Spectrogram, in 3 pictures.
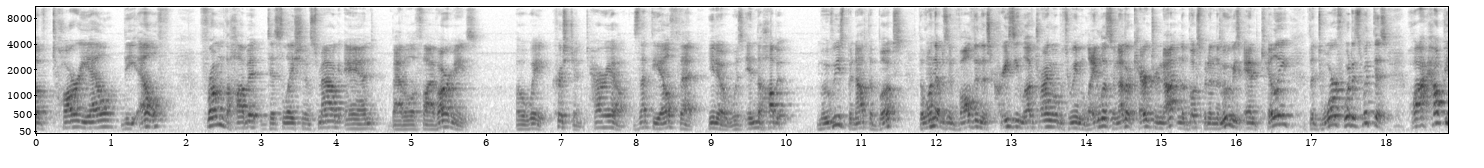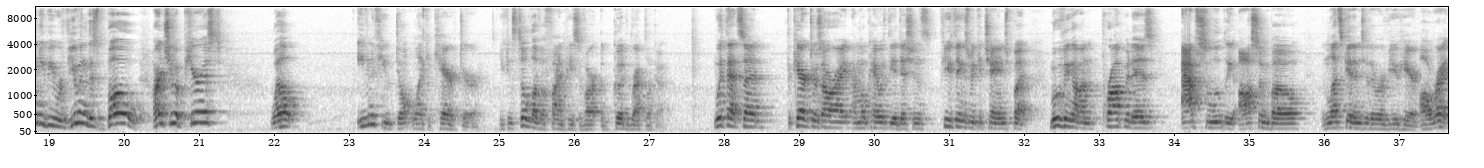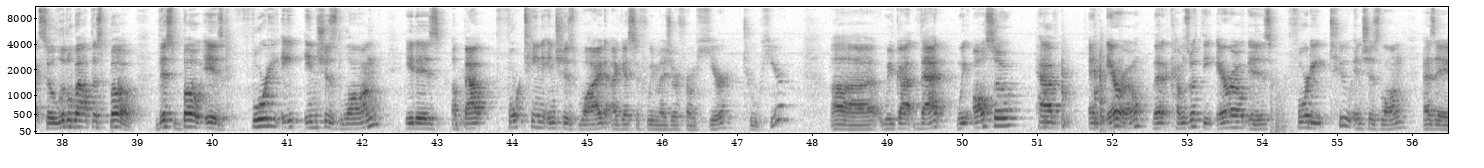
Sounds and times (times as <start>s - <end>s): Speech: 0.0s - 21.4s, 22.0s - 22.4s, 23.1s - 27.3s, 27.9s - 56.4s.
